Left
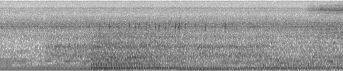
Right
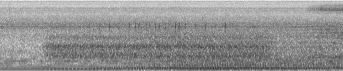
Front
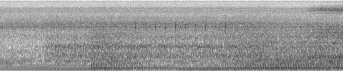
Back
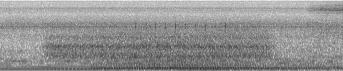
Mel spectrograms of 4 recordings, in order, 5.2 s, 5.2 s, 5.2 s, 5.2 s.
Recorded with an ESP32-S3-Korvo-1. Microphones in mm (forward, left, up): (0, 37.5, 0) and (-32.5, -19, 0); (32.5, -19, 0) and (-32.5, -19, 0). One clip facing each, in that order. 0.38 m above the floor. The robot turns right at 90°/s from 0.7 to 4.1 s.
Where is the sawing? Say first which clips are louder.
Even, back 1 dB; 60° left; by 5.2 s 55° right.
